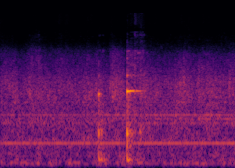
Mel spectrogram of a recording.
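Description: A spoon clinks against a mug.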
